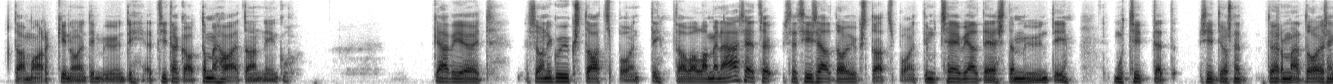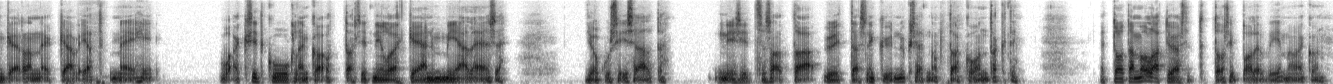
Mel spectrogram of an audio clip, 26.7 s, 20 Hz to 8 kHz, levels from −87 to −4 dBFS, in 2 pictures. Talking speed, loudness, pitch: 165 wpm, -17 LUFS, 110 Hz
